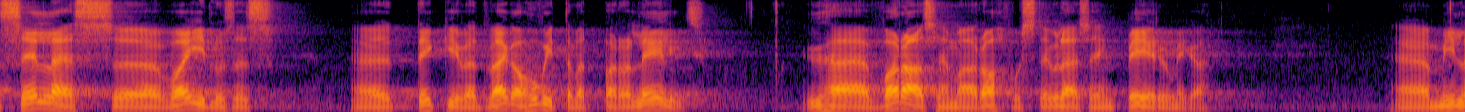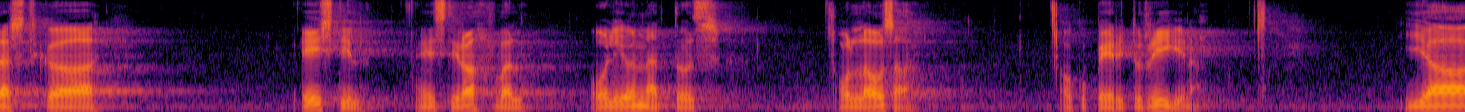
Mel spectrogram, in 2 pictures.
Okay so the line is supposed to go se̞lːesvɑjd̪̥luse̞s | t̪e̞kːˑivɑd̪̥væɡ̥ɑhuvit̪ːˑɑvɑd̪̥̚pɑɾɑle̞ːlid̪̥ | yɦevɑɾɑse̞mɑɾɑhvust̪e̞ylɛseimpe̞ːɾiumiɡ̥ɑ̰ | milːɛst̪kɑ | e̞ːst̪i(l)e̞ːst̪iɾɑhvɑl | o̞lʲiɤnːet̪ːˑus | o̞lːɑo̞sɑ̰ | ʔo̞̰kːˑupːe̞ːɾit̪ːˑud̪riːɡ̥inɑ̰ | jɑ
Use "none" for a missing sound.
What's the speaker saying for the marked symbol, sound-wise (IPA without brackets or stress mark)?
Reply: l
